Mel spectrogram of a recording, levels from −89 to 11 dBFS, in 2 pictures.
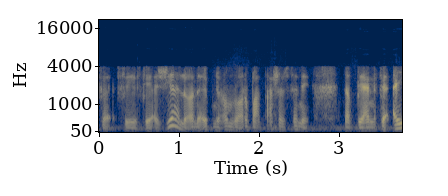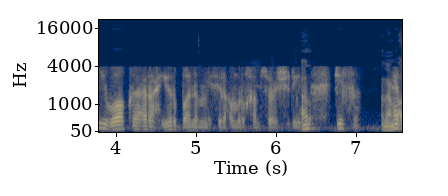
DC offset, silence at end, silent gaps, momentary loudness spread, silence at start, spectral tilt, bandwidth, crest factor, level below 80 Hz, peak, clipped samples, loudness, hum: under 0.1%; 0 s; none; 12 LU; 0 s; -6.5 dB/octave; 16 kHz; 22 dB; -68 dBFS; -4 dBFS; under 0.1%; -26 LUFS; none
